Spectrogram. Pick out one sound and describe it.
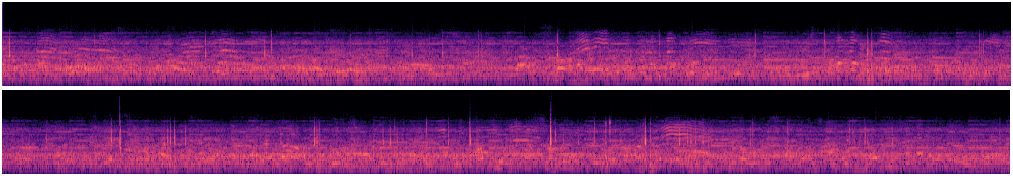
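Men shout close by.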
